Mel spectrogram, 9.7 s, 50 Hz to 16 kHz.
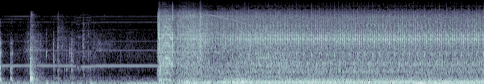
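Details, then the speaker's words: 1988 Toyota 22RE (fuel-injected), warm, after head replacement, timing and valve lash checked: cranks, catches fast and settles into a smooth, steady idle with no misfire. Timing now reset to 5° BTDC; normal start and idle. "much better that's much smoother listen to that kitten purr"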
